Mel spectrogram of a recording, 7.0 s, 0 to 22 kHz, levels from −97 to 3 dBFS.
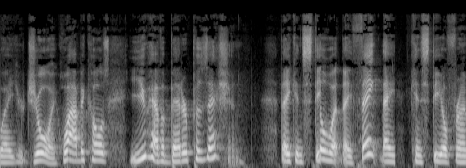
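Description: Compressed frames skipped at 1.60, 4.79 and 5.90–5.92 s. Missing or rejected frames, fitting a 23 ms frame size, make the speech jump ahead by roughly 70, 100 and 150 ms.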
